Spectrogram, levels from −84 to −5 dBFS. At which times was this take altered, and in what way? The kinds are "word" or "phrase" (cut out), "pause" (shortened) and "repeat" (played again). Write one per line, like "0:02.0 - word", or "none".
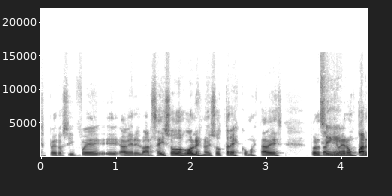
none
